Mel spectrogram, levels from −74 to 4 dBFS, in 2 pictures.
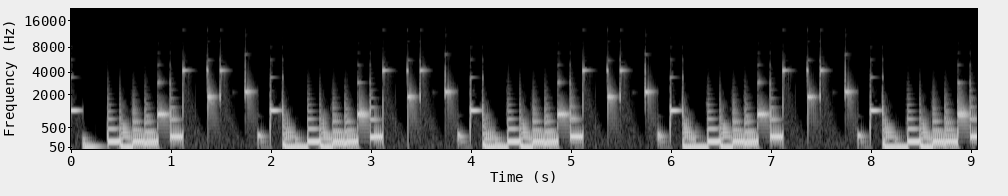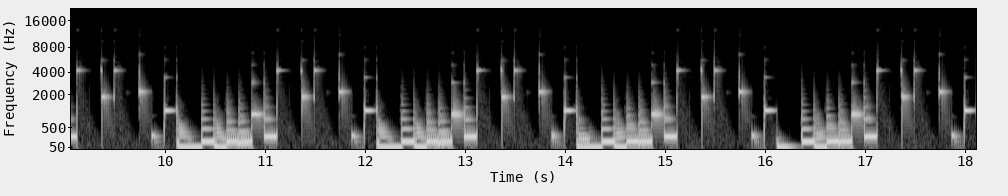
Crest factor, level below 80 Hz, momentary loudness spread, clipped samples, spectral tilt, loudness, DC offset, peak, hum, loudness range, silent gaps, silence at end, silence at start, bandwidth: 10 dB; -24 dBFS; 6 LU; under 0.1%; -7.5 dB/octave; -17 LUFS; under 0.1%; -6 dBFS; none; 1 LU; none; 0 s; 0 s; 7 kHz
